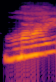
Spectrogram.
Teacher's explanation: we change the tone and we say it in high tone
